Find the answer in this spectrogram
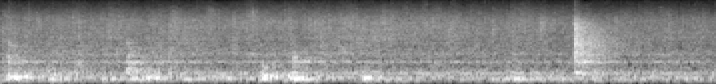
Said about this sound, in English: All right, so the chicken, how cooked are we wanting it? Yeah, let me take a look. It's just getting a little seared on the outside. Let's get it more brown.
